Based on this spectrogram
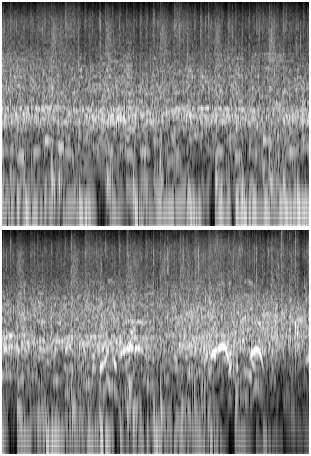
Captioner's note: cheers and applause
